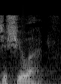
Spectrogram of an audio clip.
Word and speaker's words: Yeshua: We formed it into Jesus, but the Hebrew pronunciation is Yeshua.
